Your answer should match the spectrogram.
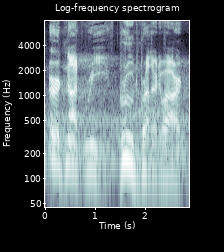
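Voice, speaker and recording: An actor playing a belligerent, vengeful alien warrior in a video game, with gravelly contempt and menace. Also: male voice, on the low side, lively intonation, slow, noisy background, exaggerated voice. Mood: scornful. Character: belligerent, vengeful male Krogan alien warrior, scornful and brutal.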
